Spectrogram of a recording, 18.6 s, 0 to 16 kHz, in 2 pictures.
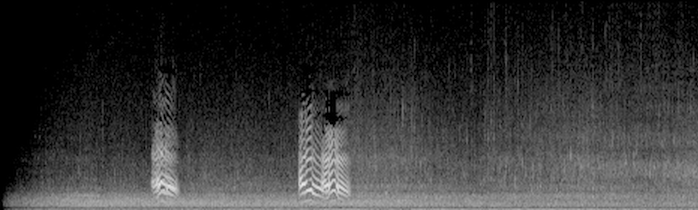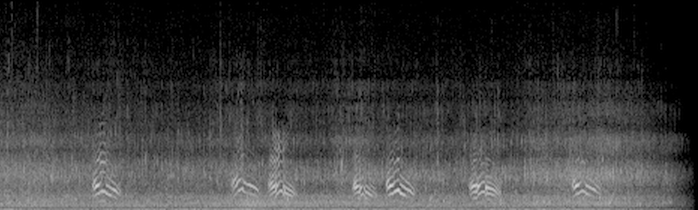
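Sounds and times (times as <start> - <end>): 
Mediterranean gull calling: 2.0 - 2.4, 4.0 - 4.7, 10.5 - 11.0, 12.4 - 16.1, 16.9 - 17.4.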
